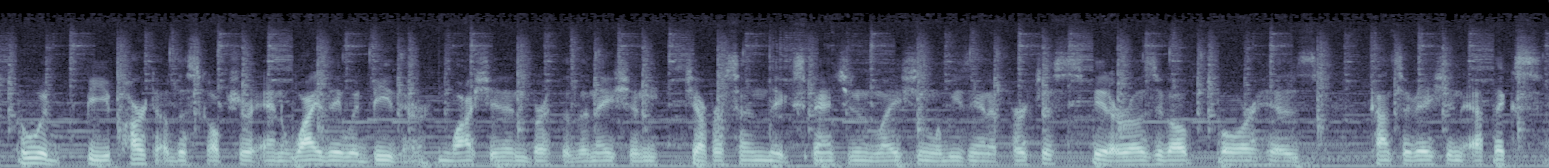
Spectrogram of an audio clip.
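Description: Very deep, low male speech with fairly even intonation and hardly any pauses, dry with no echo, over clear background music. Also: moderate pace. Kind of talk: interview answer. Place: forest. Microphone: lapel.

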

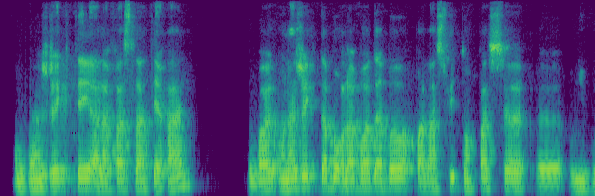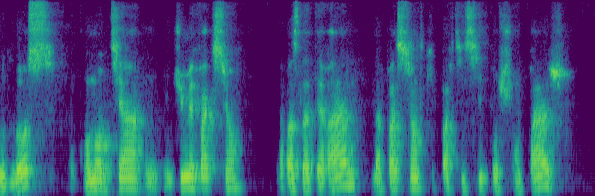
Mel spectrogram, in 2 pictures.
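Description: Against a quiet background, a man speaks at a moderate pace. His pitch is fairly high, and his loudness swings widely. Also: ordinary pitch variation. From Morocco. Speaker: hand surgeon; presenter. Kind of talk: webinar lecture. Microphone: video call.

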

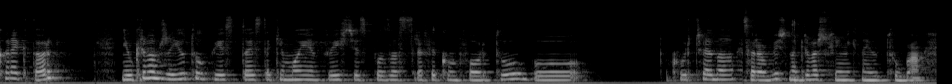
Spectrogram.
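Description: The woman's medium-pitched voice keeps a moderate pace. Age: 20s. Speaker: beauty influencer; beauty vlogger. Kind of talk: casual chat. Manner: animated. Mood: relaxed, playful. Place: home room. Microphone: phone near.

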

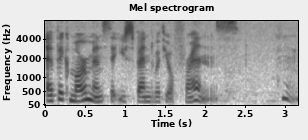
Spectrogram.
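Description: A woman speaks in an Australian accent with ordinary pitch variation. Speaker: podcast co-host. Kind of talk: casual chat; reading aloud. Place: studio. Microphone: studio mic.

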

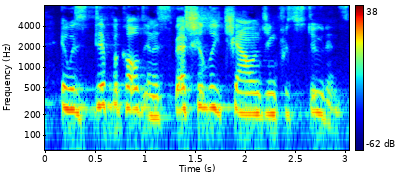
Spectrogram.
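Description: Somewhat breathy, a woman with a fairly high pitch talks at a fairly quick pace. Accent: American. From New Jersey (Bayonne). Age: 70s. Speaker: member of the public, substitute teacher. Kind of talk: public comment speech. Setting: school board meeting.

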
